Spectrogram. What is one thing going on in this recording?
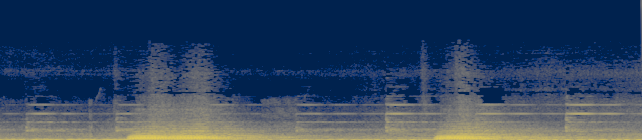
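A train horn blows loudly twice.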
